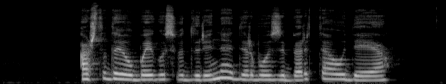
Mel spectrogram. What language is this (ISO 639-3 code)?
lit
